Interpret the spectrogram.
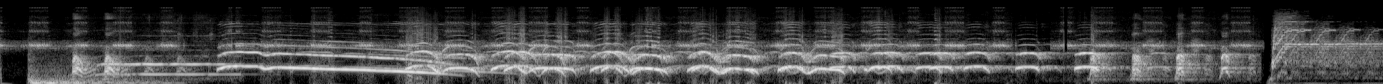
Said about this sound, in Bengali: রাত গভীর হলেই তারা ডাকাডাকি শুরু করে দিত।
